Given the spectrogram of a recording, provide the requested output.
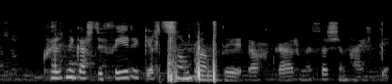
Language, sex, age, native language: Icelandic, female, 11, Icelandic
